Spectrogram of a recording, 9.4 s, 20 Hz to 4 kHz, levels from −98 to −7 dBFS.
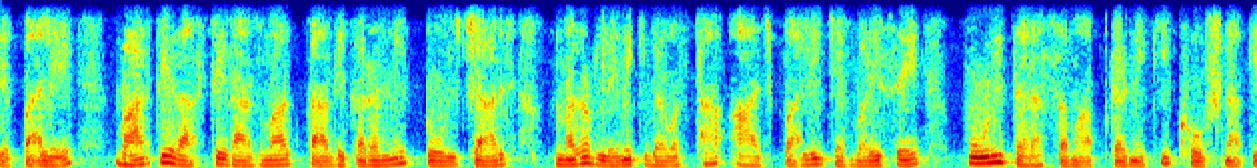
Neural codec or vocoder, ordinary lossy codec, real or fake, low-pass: none; Opus, 16 kbps; real; 3.6 kHz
